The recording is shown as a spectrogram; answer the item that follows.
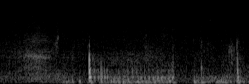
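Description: A quiet lull with a faint low murmur, and a single sharp click about a second in.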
